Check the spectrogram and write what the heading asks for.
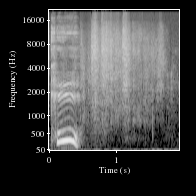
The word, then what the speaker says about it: coo: The Highland coo, that's how they say it in the Highlands, will go there.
